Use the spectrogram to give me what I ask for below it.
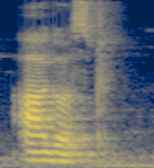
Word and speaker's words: আগস্ট: অগস্টকে আমরা ভালোভাবে উচ্চারণ করলে বলা হয় আগস্ট।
